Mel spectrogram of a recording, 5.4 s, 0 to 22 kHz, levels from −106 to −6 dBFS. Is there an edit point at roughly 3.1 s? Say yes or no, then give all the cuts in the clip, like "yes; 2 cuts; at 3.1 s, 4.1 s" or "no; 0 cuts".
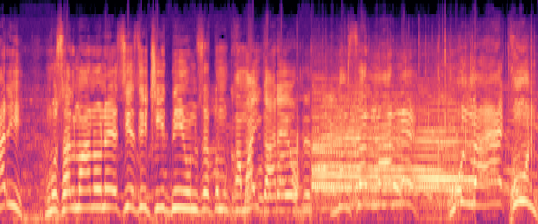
yes; 1 cut; at 3.1 s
